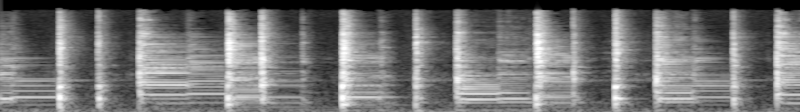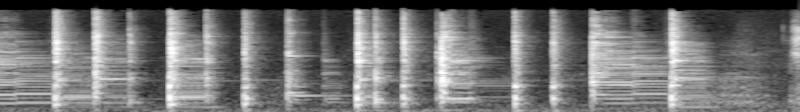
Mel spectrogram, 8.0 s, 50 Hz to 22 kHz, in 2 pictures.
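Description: Strandberg Boden NX 7 seven-string guitar played in quick, short, staccato plucked notes and chord stabs in a steady rhythm. Each note is cut short, and the playing stops shortly before the end.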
